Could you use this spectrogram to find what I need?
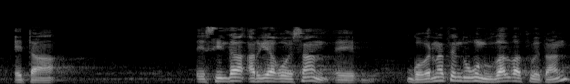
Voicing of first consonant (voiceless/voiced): voiceless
